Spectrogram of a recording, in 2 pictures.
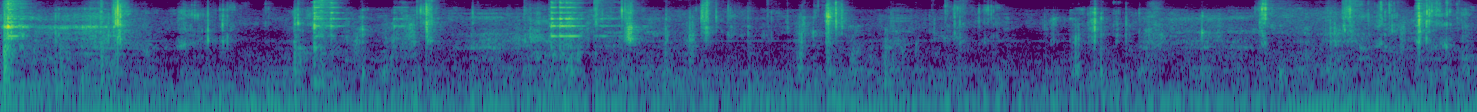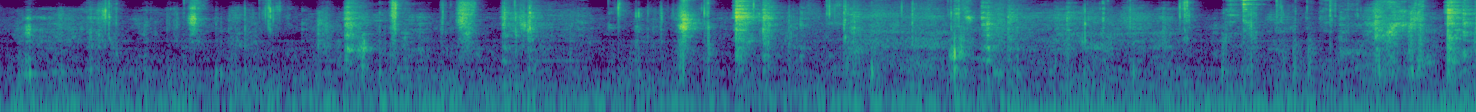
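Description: Close-miked chewing and mouth sounds of someone eating meat and rice, with scattered light clicks of chopsticks against a bowl and plate.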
